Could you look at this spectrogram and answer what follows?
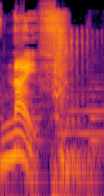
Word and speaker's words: knife: is in the word knife in Middle English it was pronounced knif but after The Vowel Shift the K became silent and the E turned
